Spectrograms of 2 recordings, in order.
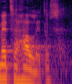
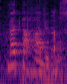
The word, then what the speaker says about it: Metsähallitus: How do you pronounce it? Metsähallitus. Metsähallitus.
